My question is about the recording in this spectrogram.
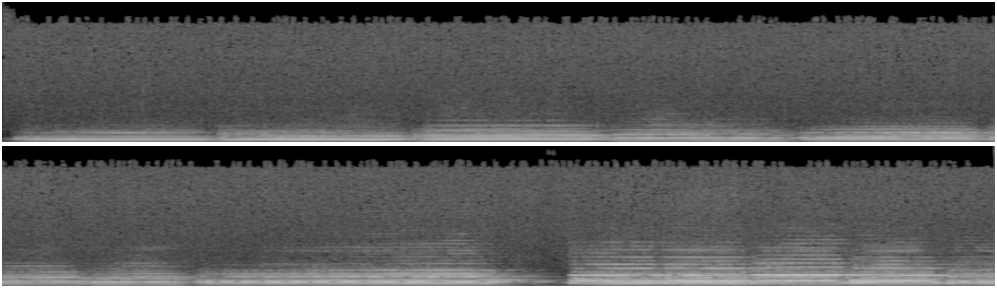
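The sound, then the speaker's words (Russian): The opening of Tchaikovsky's Romeo and Juliet fantasy overture: a slow, solemn orchestral chorale imitating an old hymn, sustained low woodwind chords moving step by step in long, even phrases, steady and moderately loud, with no voices. “Как, например, в самом начале увертюры фантазии Чайковского «Ромео и Джульетты». Это имитация старинного хорала, в общем-то, уже практически модальность.”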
